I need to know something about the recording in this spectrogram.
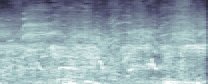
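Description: A man shouts in alarm.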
